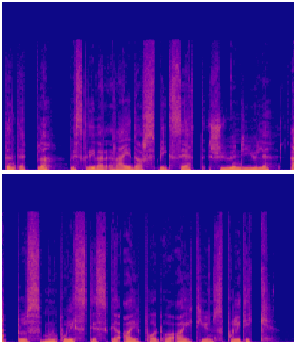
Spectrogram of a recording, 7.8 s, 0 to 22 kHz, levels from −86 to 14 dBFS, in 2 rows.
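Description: No technical faults can be heard anywhere in the recording. The speech runs without any interruption or disturbance worth describing.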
